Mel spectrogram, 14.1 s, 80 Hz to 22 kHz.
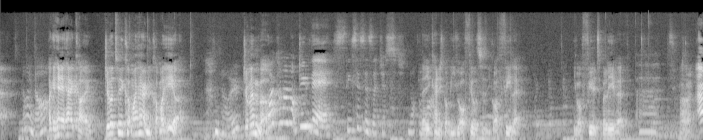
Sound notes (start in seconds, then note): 4.3 giggles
